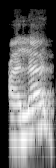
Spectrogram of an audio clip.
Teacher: عین فتحہ آ، لام الف صغیرہ لا، یہاں پر 2 حرکت، علا جلدی نہیں پڑھیں گے، علا 2 حرکت کریں گے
